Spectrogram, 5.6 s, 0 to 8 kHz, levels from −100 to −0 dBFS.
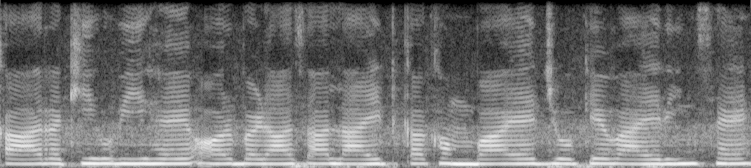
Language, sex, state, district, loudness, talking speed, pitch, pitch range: Hindi, female, Bihar, Patna, -11 LUFS, 160 wpm, 225 Hz, 220-230 Hz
